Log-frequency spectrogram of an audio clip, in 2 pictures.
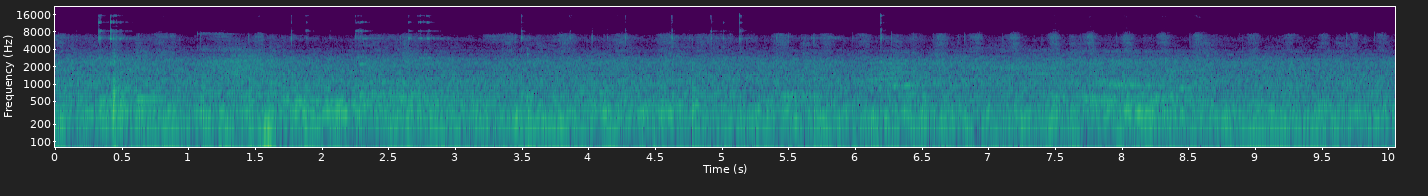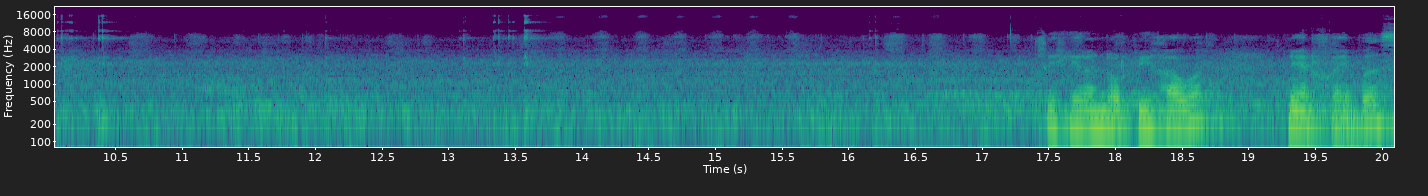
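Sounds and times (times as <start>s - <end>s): pencil scribbling on paper: 3.2s - 17.5s.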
